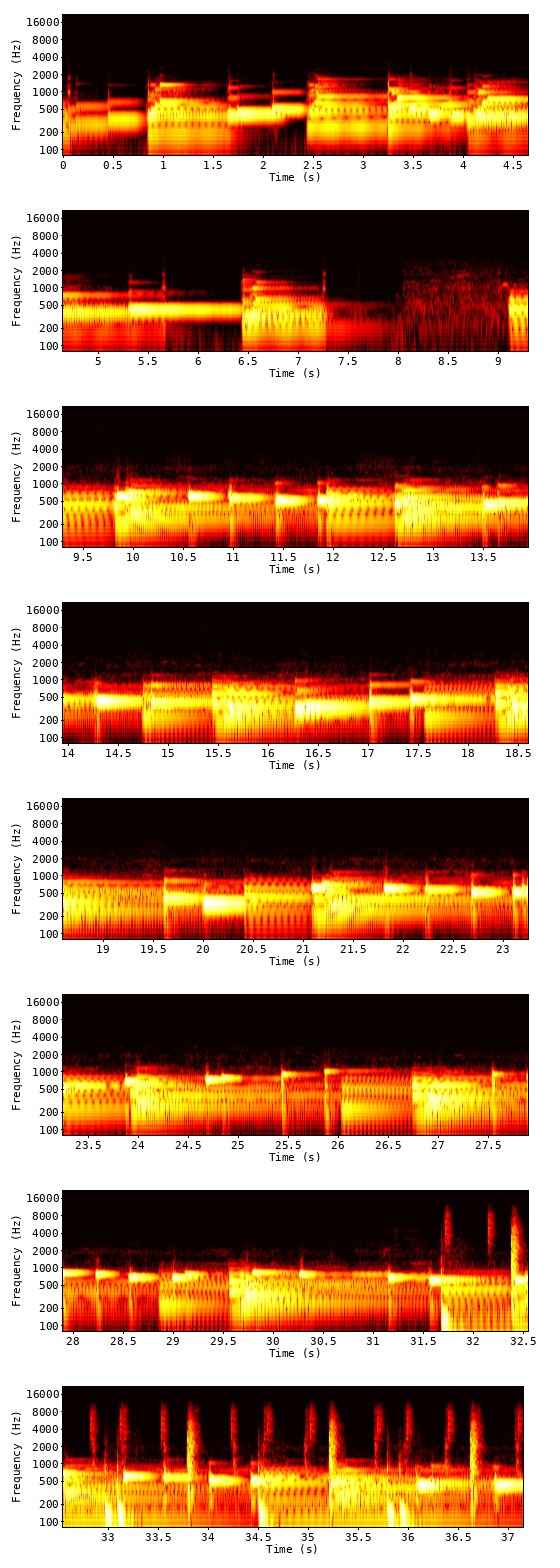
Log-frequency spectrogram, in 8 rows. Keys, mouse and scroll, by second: 0.0 ctrl+z, 1.1-1.6 scroll up 1, 1.6-3.2 scroll down 1, 3.3 shift+click, 4.3-5.4 typing, 5.6 middle click, 6.9-7.5 scroll up 1, 7.5 scroll up 1, 7.6 typing, 8.9-9.2 typing, 10.7-12.8 typing, 13.8 middle click, 14.7-15.1 scroll down 1, 15.3 middle click, 16.1-16.5 scroll up 1, 23.1 typing, 23.7 Tab, 24.4-24.9 typing, 33.1-33.5 scroll down 1, 33.5 Tab, 33.7 middle click, 34.2 Tab, 35.2 typing, 36.2 alt+click.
